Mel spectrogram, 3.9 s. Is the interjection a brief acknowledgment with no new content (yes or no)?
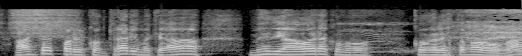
no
